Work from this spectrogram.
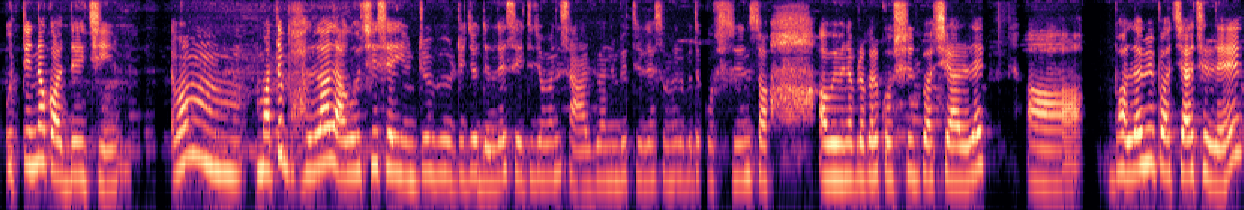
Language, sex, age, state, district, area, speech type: Odia, female, 18-30, Odisha, Ganjam, urban, spontaneous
